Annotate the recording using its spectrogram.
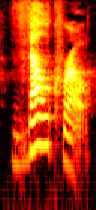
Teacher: use it more often but let's practice the pronunciation of Velcro the first syllable is the strong syllable so stress that syllable a lot · at the end of the word because of the vowel o anytime you say the vowel o in American English at least it ends with a lot of lip rounding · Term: W Shadow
